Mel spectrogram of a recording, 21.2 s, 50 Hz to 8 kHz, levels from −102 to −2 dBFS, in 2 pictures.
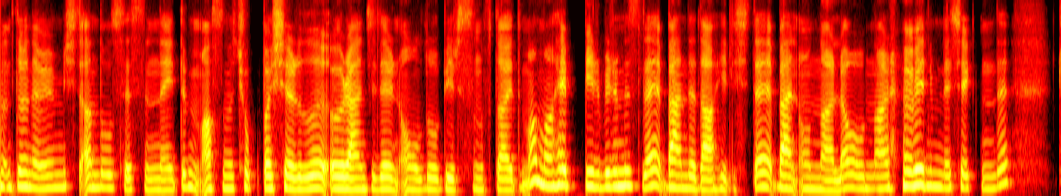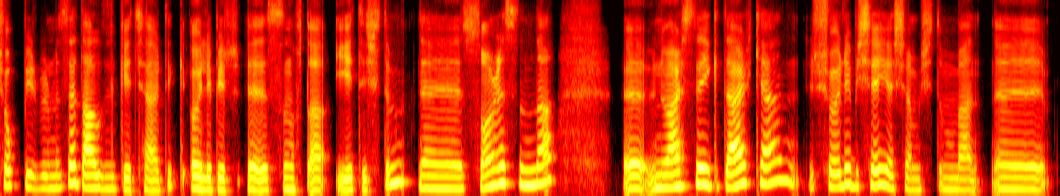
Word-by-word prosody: dönemim, 195 -2 0
işte, 210 +1 -7
anadolu 195 +1 -1
lisesindeydim, 165 +2 -4
aslında 180 +2 -1
çok 195 +1 -7
başarılı 185 -1 +3
öğrencilerin 175 -1 +3
olduğu 165 +1 -3
bir 170 -2 +1
sınıftaydım 165 +5 -4
ama 255 -7 +4
hep 225 0 +1
birbirimizle 215 +1 +2
ben 195 -2 +2
de 175 -2 0
dâhil, 165 +1 0
işte, 200 +5 -2
ben 185 -3 +4
onlarla 170 -1 -2
o - - -2
onlar 180 +1 -3
benimle 215 -4 +4
şeklinde 190 +5 -5 0.5
çok 220 -1 -4
birbirimizle 190 +6 -1
dalga 190 -2 +3
geçerdik. 160 -3 -5
Öyle 170 -2 +3
bir, 160 -2 -2
eee, 160 -1 +3
sınıfta 160 -1 -3
yetiştim. 165 - -1
Eee, 180 -1 0
sonrasında, 245 - +2 0.7
eee, 185 -1 +4
üniversiteye 210 +6 +4
giderken 255 +6 +2
şöyle 210 +2 -1
bir 210 - -5
şey 225 +2 +2
yaşamıştım 170 -4 -5
ben, 160 -2 -4 0.2
eee, 175 -1 -2
185 Hz, 125 wpm, -22 LUFS, 170-215 Hz, 0.7 s, ama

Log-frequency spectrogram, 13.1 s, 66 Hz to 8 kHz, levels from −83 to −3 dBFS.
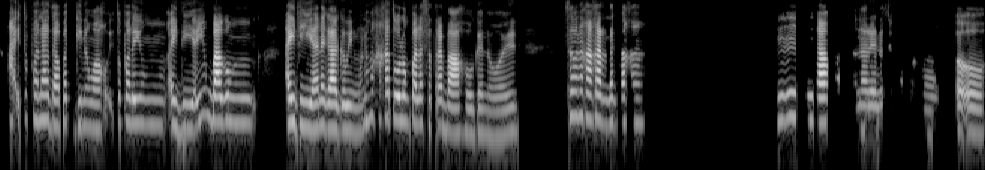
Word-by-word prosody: ah, - - +2
ito 280 - -12
pala 275 0 -1
dapat 250 +1 -2
ginawa 225 -1 -4
ko. - - -10
Ito 260 - -13
pala 255 -1 0
yung 240 -1 -10
idea, 215 -1 -2
yung 315 +2 -9
bagong 255 -1 +5 0.5
idea 230 -4 +3
na - - +1
gagawin 205 -2 +3
mo 200 - -14
na 265 - -10
makakatulong 275 -3 0
pala 245 -1 +2
sa 240 - -8
trabaho 190 -5 +3
ganon. 180 +1 -9 0.7
So 300 0 -4
nakaka 280 -3 +5
nagkaka. 250 0 -6 1.8
Mm, 280 +2 -5 0.2
tama 255 - +6 0.3
nare-relax 205 0 -5
yung - - -61
utak 460 - -29
mo, 180 - -18 0.4
oo. 195 -1 0
245 Hz, 145 wpm, -24 LUFS, 210-260 Hz, 1.8 s, tama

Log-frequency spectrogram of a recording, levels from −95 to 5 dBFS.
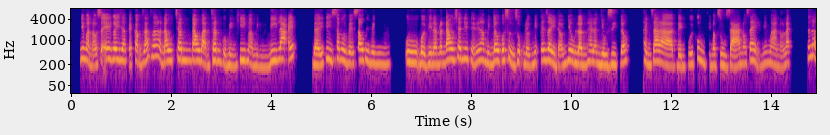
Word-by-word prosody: nhưng 300 +1 -1
mà 275 - +1
nó 185 0 -3
sẽ 295 +8 +2
gây 285 0 +6
ra 275 -2 +2
cái 200 - -5
cảm 195 - -3
giác 255 - -1
rất 350 - +1
là 340 - 0
đau 255 +2 +2
chân, 275 -3 +1
đau 265 -1 +4
bàn 205 -6 +2
chân 265 0 +2
của 205 - -4
mình 190 -1 -5
khi 270 -1 +1
mà 230 -6 -4
mình 180 -2 -9
đi 260 +3 0
lại 290 0 +3
ấy. 315 +5 +1 0.3
Đấy, 205 0 +3
thì 290 -3 0
xong 285 +2 -1
rồi 260 -3 +1
về 220 -1 -2
sau 270 +4 +3
thì 265 -2 -2
mình 215 -2 -5 0.3
ừ, 235 -2 +2
bởi 220 -2 +2
vì 215 +2 -3
là 210 - +1
nó 220 +1 -2
đau 275 +5 +4
chân 295 0 +3
như 295 - 0
thế, 260 -6 -5
nên 250 - -1
là 275 - 0
mình 225 -5 -4
đâu 260 0 +6
có 265 - +3
sử 265 -5 -2
dụng 225 +1 -3
được 195 -1 -3
những 230 +2 -6
cái 270 +1 0
giày 255 -6 +4
đó 190 -1 -3
nhiều 245 +3 +1
lần 210 -2 +2
hay 250 +1 -3
là 245 - 0
nhiều 205 -2 0
dịp 205 +2 -2
đâu. 230 +1 +2 0.3
Thành 225 -7 -3
ra 250 +4 +4
là 200 -6 +3
đến 185 -1 -4
cuối 210 +1 -2
cùng 260 -1 -3
thì 190 - -11
mặc 195 -1 -4
dù 200 -1 -4
giá 175 +1 +2
nó 215 +1 -6
rẻ, 255 -7 -1
nhưng 225 +3 -8
mà 210 -3 -4
nó 175 -2 -10
lại 225 +3 -4 0.3
rất 320 - -2
là 390 - -1
230 Hz, 315 wpm, -22 LUFS, 205-270 Hz, 0.3 s, gây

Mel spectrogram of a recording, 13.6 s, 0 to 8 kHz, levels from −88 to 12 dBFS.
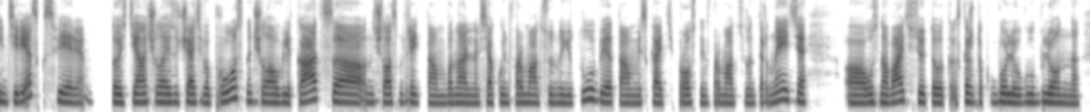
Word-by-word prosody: интерес 190 - +2
к - - -22
сфере. 175 -5 -1 0.3
То 185 - +1
есть 175 +1 -3
я 180 -2 +6
начала 180 0 +1
изучать 180 0 +1
вопрос, 195 - 0
начала 185 -2 0
увлекаться, 180 +1 +4
начала 175 -1 +1
смотреть 175 -1 -4
там 160 -1 -3
банально 165 -1 -1
всякую 170 +1 -2
информацию 170 0 -2
на 170 - -5
"Ютубе", 180 +3 -1
там 160 -1 -3
искать 165 -1 -2
просто 170 -1 -2
информацию 165 0 -4
в - - -6
интернете, 185 +5 +1 0.5
а 165 0 +2
узнавать 180 +4 +3
всё 205 - -2
это, 175 -1 -1
вот, 170 -1 -3
скажем 185 -3 -1
так, 180 - -5
более 180 -1 +1
углублённо. 170 -2 -1
175 Hz, 150 wpm, -22 LUFS, 165-185 Hz, 0.5 s, я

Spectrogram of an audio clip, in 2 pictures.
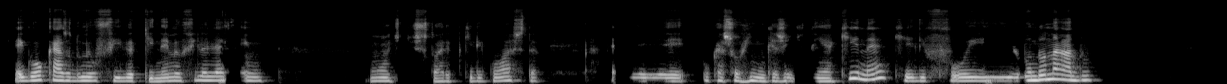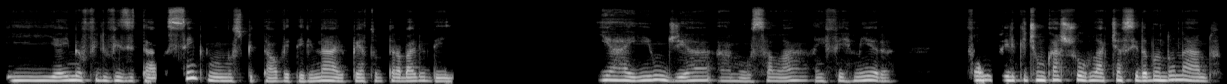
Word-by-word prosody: é 165 - +3
igual 185 +4 +3
o - - -17
caso 185 -3 +2
do 165 +1 -4
meu 175 0 +2
filho 160 -1 -1
aqui, 155 -2 -4
né, 150 +2 0
meu 170 0 -1
filho 190 +1 -3
ele 185 0 +1
é - - +3
assim, 175 -2 -6 1.0
um 155 - -5
monte 160 -2 -4
de - - -36
história, 145 +1 -7
porque 145 +1 -12
ele 150 0 -7
gosta, 170 +1 -6 0.9
eh, 155 -1 -3
o 180 - -8
cachorrinho 165 -2 0
que 160 +2 -6
a - - -3
gente 155 0 -6
tem 145 -1 -2
aqui, 265 - 0
né, 245 +7 +2
que 165 - -4
ele 160 0 -1
foi 165 +1 -1 0.4
abandonado. 200 0 +4 1.3
E 180 0 +2
aí 185 +2 +4
meu 195 -1 +6
filho 185 -1 -3
visitava 165 -2 -1
sempre 285 -8 +3
em - - +2
um 165 0 +1
hospital 160 -1 -5
veterinário 155 +1 0
perto 160 0 -3
do 155 - -10
trabalho 165 +1 -1
dele. 150 -2 -2 1.4
E 200 +1 +1
aí 190 -1 +3
um 210 -1 +4
dia 180 +2 0
a 165 -1 -8
moça 150 +1 -3
lá, 180 +3 -4
a - - -7
enfermeira, 160 0 -2 0.7
falou 195 0 +3
para 190 - -12
ele 185 - +4
que 190 +1 -4
tinha 195 +1 +4
um - - +7
cachorro 200 -1 +2
lá, 180 -1 +3
que 175 - -14
tinha 190 - +3
sido 185 0 +2
abandonado. 185 -3 +3
175 Hz, 170 wpm, -20 LUFS, 160-190 Hz, 1.4 s, um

